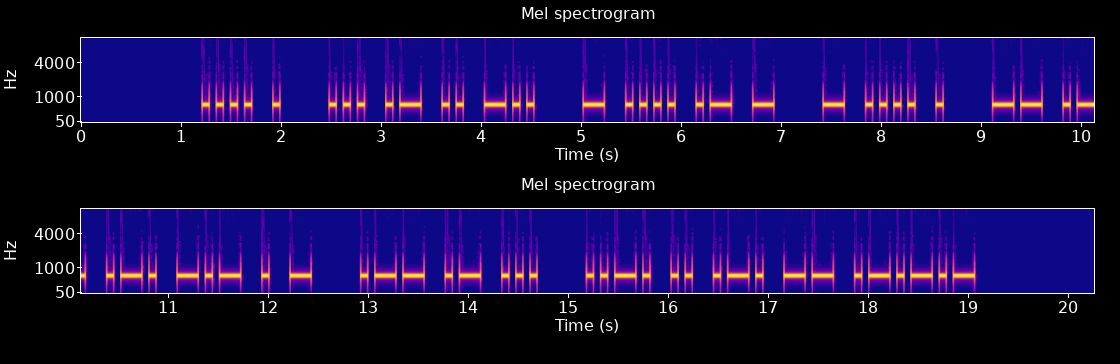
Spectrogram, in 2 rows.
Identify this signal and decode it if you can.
Morse code, heard as a keyed tone, about 17 wpm, 700 Hz. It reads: HE SAID THAT THE MARKET WAS FIRM.
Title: Sentences from Top 1400 Words 17wpm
